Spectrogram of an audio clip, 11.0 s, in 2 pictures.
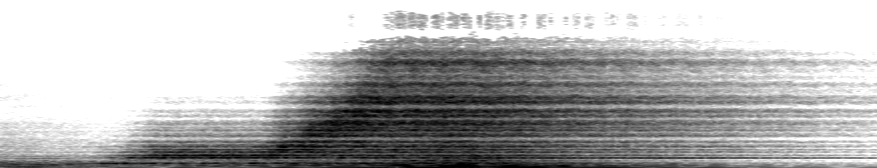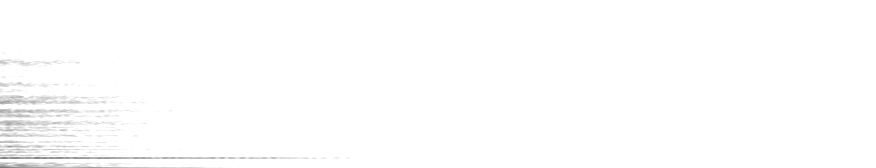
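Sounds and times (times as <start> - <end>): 
sweeping synth pad on a Yamaha SY77 SY99: 0.3 - 5.1.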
